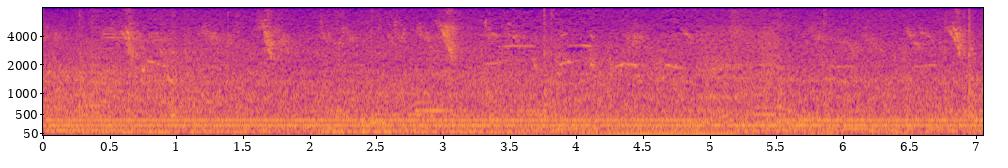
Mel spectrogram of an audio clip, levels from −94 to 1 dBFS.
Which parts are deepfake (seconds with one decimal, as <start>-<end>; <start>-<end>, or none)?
4.9-5.5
